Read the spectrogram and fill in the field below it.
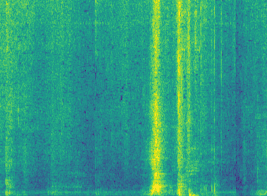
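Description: A zipper on a suitcase is pulled shut.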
